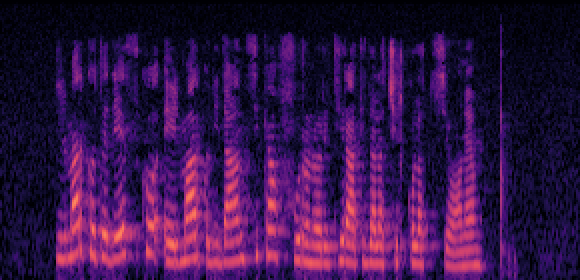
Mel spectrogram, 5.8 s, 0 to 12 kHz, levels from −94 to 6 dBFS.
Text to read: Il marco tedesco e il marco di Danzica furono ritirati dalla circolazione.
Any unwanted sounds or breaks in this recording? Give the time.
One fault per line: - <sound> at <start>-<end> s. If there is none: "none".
- thud at 5.0-5.2 s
